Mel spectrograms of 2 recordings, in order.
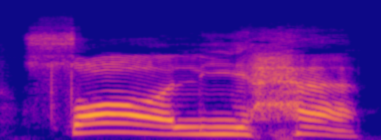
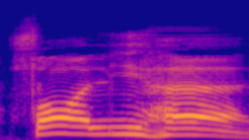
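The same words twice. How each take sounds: First: The h sound is harsh and breathy. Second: The h sound is soft and plain. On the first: The speaker calls it right. "pedaskan dia" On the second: The speaker calls it wrong.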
